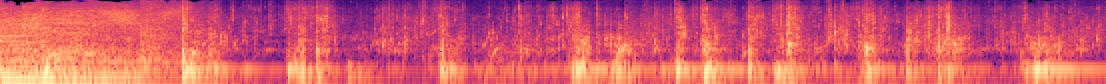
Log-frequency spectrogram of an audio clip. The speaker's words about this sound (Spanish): A Harry se le fue la mano con la sopapeada y produce un gran bacanal de heces y coliformes fecales, salpicando de lleno y en gran cantidad sobre la humanidad de Peter.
